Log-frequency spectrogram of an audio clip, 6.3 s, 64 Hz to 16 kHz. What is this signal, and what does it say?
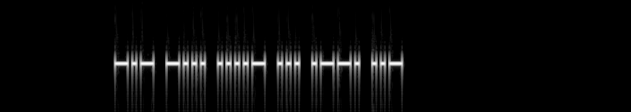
Morse code, heard as a keyed tone, about 28 wpm, 700 Hz. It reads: KB4SPU
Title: USA Call Signs - 6 Characters - Repeated 3x - 28wpm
